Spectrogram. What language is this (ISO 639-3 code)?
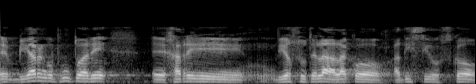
eus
